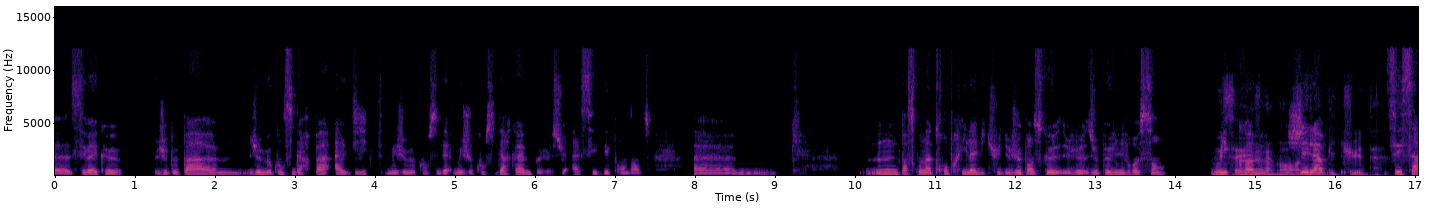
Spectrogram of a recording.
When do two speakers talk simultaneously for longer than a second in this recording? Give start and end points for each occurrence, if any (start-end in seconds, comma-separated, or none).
14.5-15.9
